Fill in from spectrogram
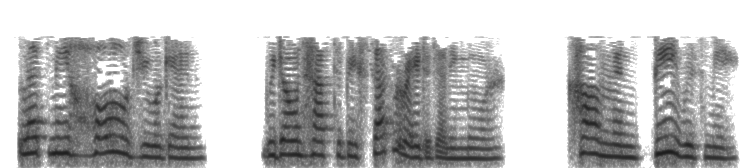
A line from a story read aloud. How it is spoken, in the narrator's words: said in a sweet voice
